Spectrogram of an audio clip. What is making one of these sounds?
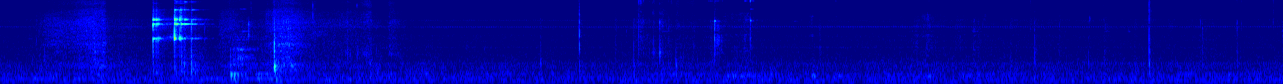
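Hands handle a small metal part with soft clicks and taps.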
